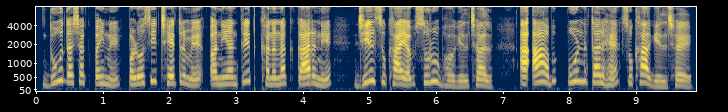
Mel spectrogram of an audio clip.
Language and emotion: Maithili, neutral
